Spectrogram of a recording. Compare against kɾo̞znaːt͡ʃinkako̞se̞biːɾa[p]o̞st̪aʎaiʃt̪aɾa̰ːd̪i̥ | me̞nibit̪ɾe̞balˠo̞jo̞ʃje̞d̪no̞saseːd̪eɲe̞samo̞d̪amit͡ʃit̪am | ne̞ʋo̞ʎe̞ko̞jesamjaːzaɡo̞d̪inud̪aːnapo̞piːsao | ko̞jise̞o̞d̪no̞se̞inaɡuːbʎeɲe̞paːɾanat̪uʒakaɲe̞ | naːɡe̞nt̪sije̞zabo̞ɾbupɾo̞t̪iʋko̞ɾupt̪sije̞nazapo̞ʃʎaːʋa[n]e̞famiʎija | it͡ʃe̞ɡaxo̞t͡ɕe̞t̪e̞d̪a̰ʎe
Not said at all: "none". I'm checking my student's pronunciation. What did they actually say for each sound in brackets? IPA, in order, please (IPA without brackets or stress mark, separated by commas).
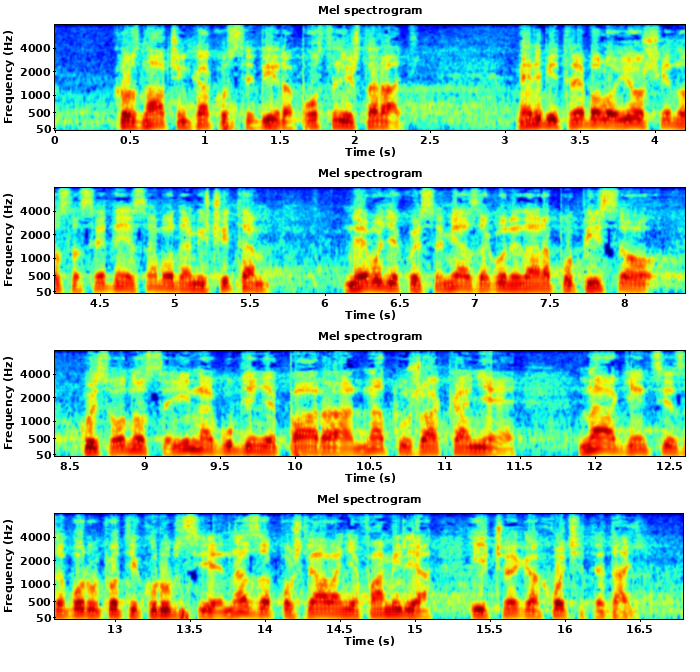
p, ɲ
